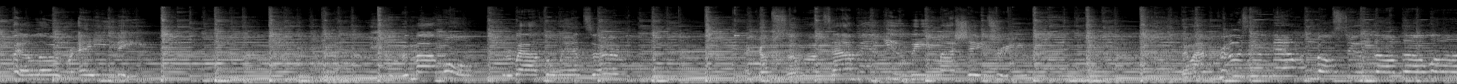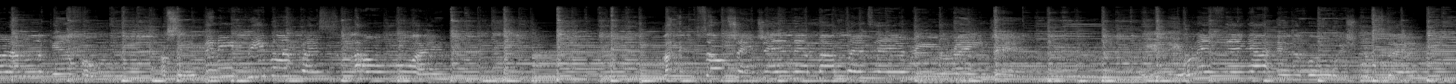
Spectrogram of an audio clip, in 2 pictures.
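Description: A man singing a song while strumming a steel-string acoustic guitar in a steady rhythm.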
